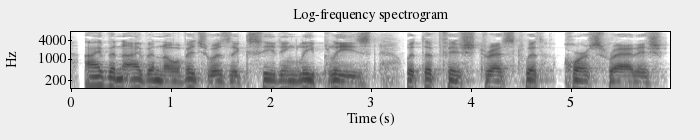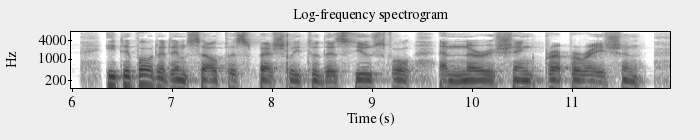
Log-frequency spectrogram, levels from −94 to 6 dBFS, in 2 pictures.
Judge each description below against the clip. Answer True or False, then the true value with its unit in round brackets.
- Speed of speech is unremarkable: False (110 wpm)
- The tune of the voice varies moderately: False (1.8 semitones)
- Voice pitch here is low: True (105 Hz)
